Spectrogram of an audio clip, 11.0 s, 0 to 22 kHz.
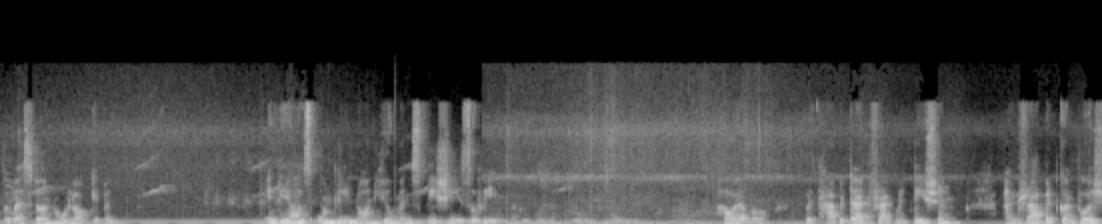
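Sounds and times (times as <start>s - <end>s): gibbon hooting: 0.0s - 10.1s
high insect drone: 0.0s - 11.0s
low held music tone: 0.0s - 11.0s.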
